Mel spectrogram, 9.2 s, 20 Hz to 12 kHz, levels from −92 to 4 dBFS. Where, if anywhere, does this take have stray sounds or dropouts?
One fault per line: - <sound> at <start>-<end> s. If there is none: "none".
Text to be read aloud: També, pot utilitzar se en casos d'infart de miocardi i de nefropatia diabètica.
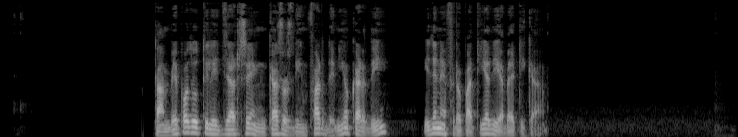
none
